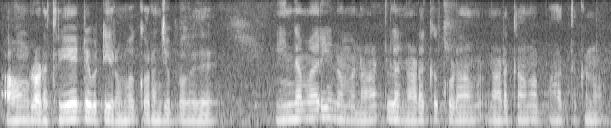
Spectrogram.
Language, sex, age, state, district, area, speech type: Tamil, male, 18-30, Tamil Nadu, Salem, urban, spontaneous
